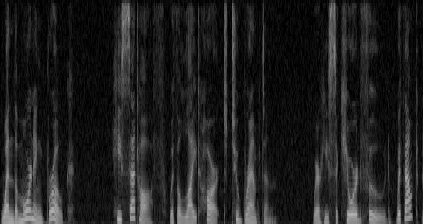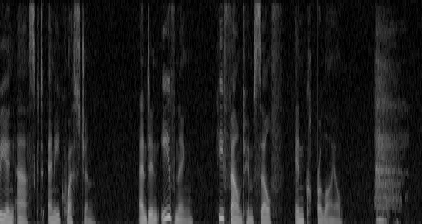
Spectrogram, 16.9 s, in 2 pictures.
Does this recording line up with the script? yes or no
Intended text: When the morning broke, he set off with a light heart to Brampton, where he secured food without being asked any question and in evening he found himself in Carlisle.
yes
